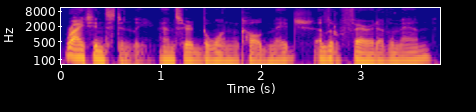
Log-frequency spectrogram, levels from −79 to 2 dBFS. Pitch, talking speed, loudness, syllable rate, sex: 95 Hz, 205 wpm, -24 LUFS, 6.2 syllables/s, male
